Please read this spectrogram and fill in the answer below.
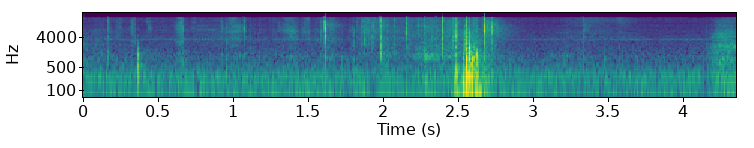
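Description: Pages of a photo book being turned by hand, the paper rustling and crackling, with a quick run of crisp page flicks about two and a half seconds in.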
